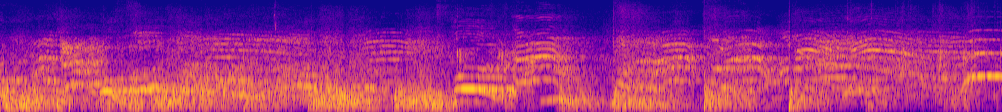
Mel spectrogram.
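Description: Wrestlers' bodies hitting the canvas of a wrestling ring with heavy thuds, with a couple of sharp impacts in the second half, over a crowd's steady shouting and yelling.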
